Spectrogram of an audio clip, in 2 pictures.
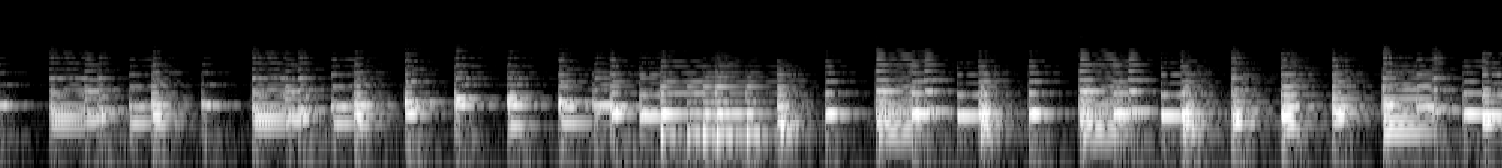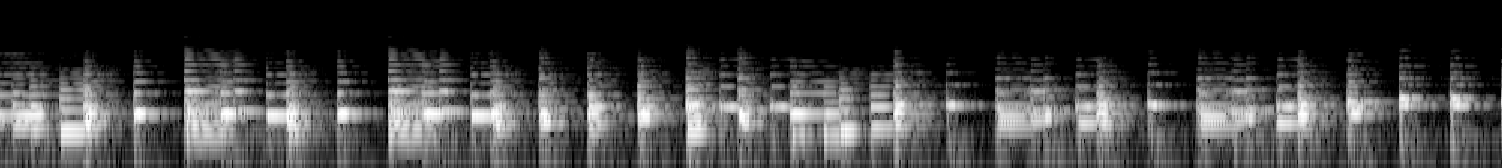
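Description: Background piano music: a steady run of struck notes and chords in an even rhythm.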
